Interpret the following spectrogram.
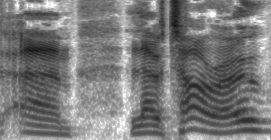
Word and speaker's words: Lautaro: I had to read ahead because Grayson says Lautaro, which rhymes with how faro.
